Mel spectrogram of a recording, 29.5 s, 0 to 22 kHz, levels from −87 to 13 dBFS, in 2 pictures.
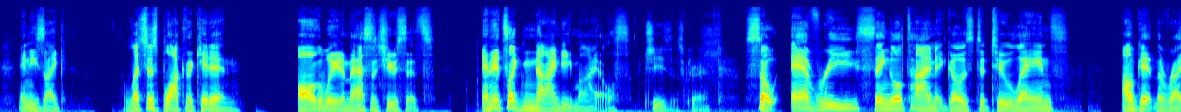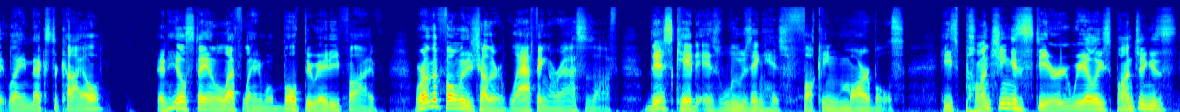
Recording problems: none

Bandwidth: 16 kHz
